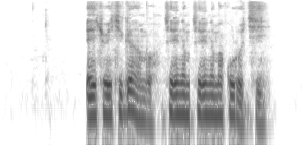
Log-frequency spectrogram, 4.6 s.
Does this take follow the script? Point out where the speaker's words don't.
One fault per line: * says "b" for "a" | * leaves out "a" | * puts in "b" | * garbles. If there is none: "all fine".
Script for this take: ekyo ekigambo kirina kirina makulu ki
all fine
